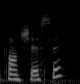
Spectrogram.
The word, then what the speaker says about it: francese: Hey, Balti, how do you say that one, like, chicken dish that's, like, lemon sauce on it? Chicken francese? – Oh, I thought you wanted it. – I don't francese. – Actually know. – That's how you say it. – Francese.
